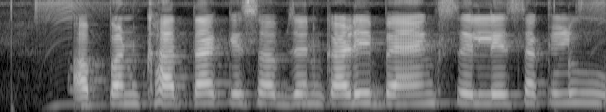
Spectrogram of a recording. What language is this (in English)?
Magahi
